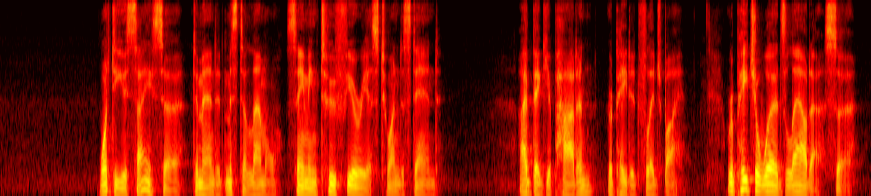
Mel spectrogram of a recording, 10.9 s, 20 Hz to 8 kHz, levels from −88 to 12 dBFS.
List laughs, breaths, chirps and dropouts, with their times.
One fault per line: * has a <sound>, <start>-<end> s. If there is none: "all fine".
all fine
